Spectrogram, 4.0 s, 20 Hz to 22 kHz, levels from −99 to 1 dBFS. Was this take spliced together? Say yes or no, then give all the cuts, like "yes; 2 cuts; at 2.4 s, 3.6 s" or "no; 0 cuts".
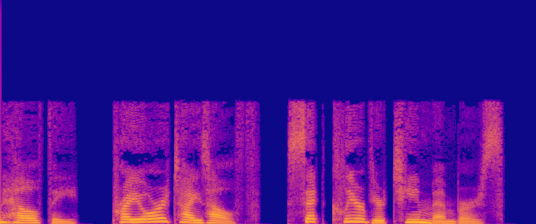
yes; 2 cuts; at 1.5 s, 2.8 s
